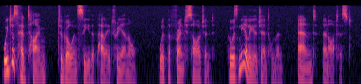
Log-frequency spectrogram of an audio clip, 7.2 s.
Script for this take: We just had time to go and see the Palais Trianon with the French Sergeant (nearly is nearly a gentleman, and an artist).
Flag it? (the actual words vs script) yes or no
yes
